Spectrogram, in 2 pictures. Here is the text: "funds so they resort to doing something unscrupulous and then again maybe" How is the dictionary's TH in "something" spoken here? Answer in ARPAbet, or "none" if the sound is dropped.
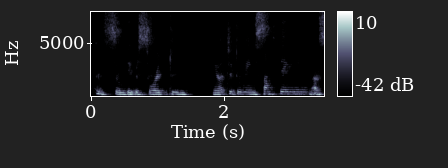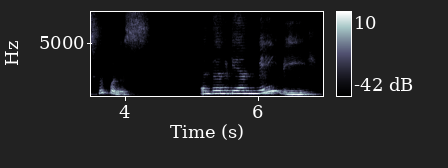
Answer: TH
